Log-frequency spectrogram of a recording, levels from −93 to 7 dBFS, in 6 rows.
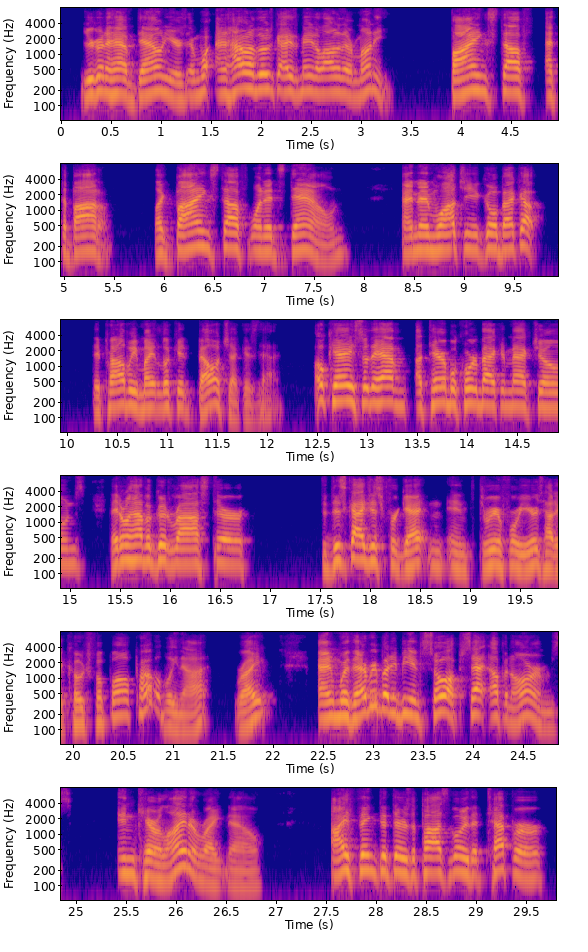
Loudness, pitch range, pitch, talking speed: -19 LUFS, 145-185 Hz, 165 Hz, 200 wpm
